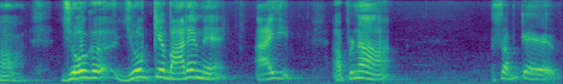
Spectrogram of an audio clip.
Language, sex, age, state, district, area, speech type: Maithili, male, 60+, Bihar, Muzaffarpur, rural, spontaneous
